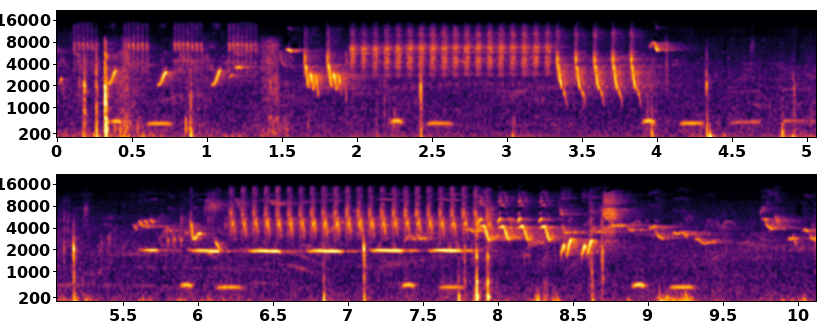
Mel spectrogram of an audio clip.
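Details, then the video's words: Cuckoo, known locally as pepuk, in Dersim: soft paired low 'cu-coo' notes, the second slightly lower, repeating about every one and a half seconds beneath louder, busy high chirping and trilling songbirds. "Pepuk sesi guguk kuşu"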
